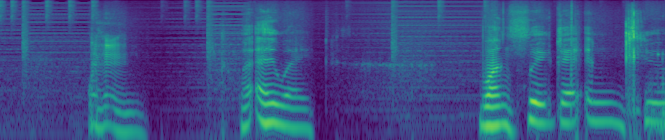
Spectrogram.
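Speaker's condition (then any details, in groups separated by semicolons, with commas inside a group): Cerebral palsy; affects voice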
